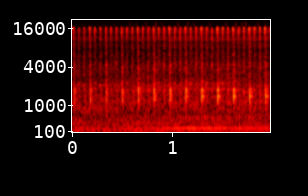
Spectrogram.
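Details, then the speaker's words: Maruti Suzuki S-Presso at idle: light, even chirping ticks about six per second. There is a slight noise from the belt and a louder noise from elsewhere; owner thinks a loose clip is causing it, unconfirmed. "बाकी इसकी belt से आवाज आ रही है हल्कीफुल्की और यहां से आवाज ज्यादा आ रही है पता नहीं क्यों"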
